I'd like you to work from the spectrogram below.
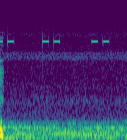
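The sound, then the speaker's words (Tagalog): A worn wristwatch, which also lights up, sounds its alarm at three in the morning though no alarm was set, beeping in quick pairs of thin, high-pitched chirps, repeating three times over a steady low rumble of background noise, fairly faint. “Nagtataka kasi ako dahil bigla na lang tumunog kahit hindi ko nilagyan ng alarm.”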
